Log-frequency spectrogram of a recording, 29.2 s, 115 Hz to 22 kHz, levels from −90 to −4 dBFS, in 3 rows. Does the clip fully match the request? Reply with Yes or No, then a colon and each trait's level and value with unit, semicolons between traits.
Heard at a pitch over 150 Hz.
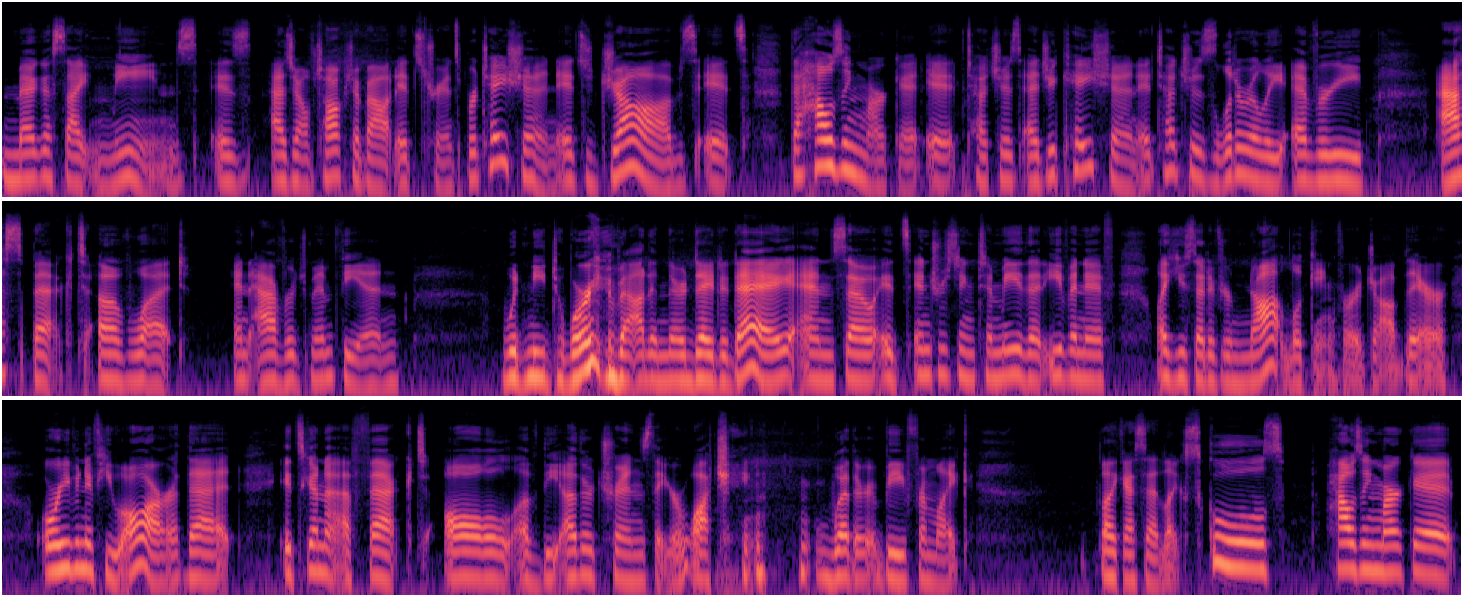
Yes: medium, 185 Hz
